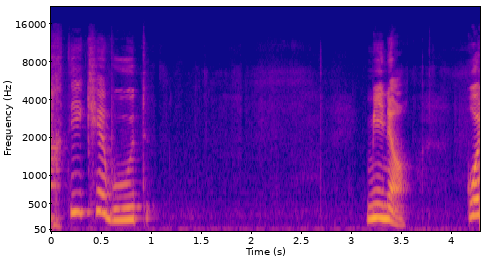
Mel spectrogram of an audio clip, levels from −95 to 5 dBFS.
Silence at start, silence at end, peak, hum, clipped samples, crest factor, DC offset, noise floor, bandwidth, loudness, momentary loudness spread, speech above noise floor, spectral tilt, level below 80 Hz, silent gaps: 0 s; 0 s; -6 dBFS; none; under 0.1%; 20 dB; under 0.1%; -61 dBFS; 12.5 kHz; -25 LUFS; 18 LU; 38 dB; -5.5 dB/octave; -62 dBFS; none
